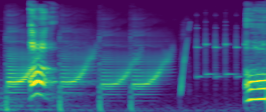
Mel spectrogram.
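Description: Cartoon spring 'boing' sound effects over light background music: a bouncy pitched blip, then several quick rising glides and a short run of plinking tones. A high cartoon voice calls 'ah' near the end.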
